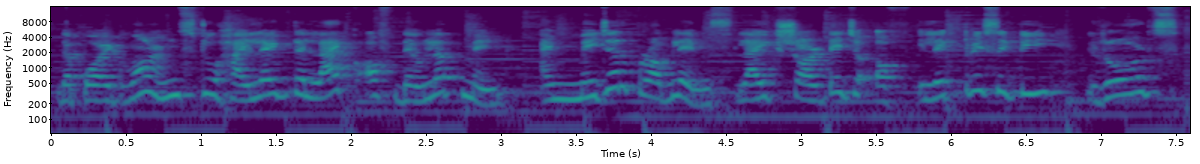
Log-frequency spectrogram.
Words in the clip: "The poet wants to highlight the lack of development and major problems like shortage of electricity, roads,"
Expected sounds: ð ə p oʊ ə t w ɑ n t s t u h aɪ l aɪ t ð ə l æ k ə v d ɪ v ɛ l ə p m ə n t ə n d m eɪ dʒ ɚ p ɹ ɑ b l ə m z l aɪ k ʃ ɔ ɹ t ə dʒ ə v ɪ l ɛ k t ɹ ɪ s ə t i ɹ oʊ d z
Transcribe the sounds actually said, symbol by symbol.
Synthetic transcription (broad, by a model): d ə p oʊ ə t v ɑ n t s t u h aɪ l aɪ t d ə l æ k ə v d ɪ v l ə p m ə n t ə n d m eɪ dʒ ɚ p ɹ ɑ b l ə m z l aɪ k ʃ ɔ ɹ t ə dʒ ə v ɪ l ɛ k t ɹ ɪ s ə t i ɹ oʊ d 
